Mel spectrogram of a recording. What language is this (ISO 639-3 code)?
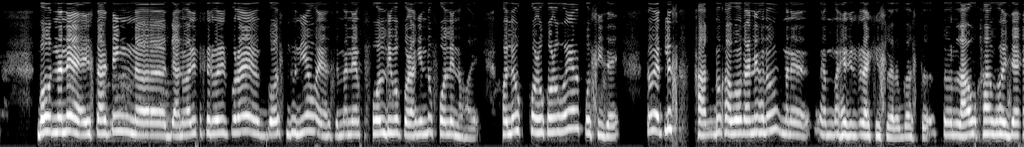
asm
